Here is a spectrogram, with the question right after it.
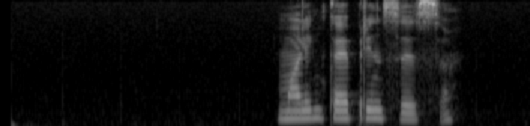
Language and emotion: Russian, neutral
